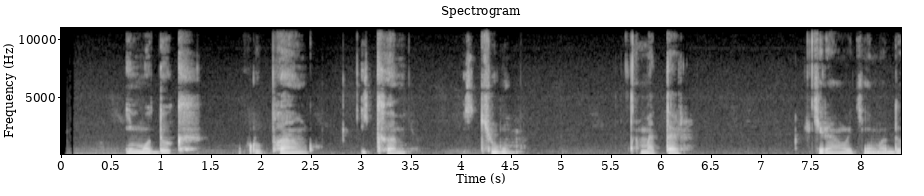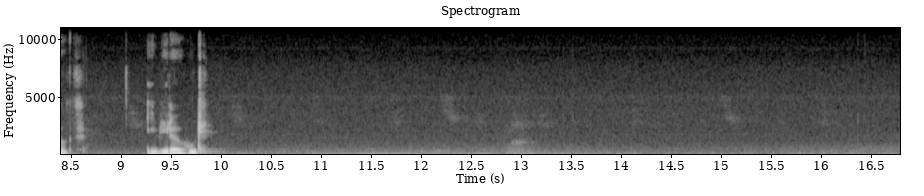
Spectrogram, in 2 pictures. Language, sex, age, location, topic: Kinyarwanda, male, 18-24, Kigali, finance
